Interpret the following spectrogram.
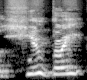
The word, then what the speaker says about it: Huguley: I apologize for technical difficulties from earlier, but I'm grateful for Miss Piper Huguley. Is that how you pronounce it?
